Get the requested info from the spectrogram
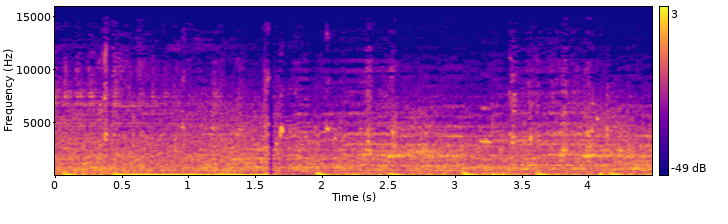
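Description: A basketball dribbled on a hardwood arena court, about three bounces a second, over steady arena crowd noise. Early on, arena music plays a deep bass note that ends abruptly about a second and a half in.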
